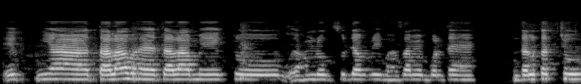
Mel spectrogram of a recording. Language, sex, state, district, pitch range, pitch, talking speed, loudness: Hindi, female, Bihar, Kishanganj, 225-235 Hz, 230 Hz, 175 wpm, -16 LUFS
